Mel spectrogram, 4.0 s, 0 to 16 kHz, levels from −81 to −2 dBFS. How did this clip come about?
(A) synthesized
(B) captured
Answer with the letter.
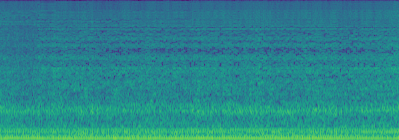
A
